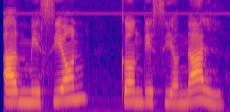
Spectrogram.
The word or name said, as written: admision condicional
